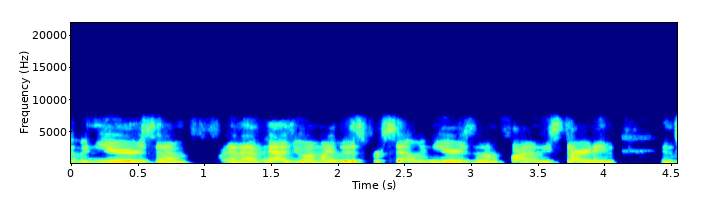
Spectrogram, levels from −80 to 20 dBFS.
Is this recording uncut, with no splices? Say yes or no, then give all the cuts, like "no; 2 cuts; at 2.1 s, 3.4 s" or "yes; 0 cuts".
yes; 0 cuts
